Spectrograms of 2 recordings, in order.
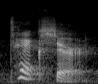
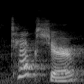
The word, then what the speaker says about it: TXTR: or is actually pronounced texture IC which I did there I see what you did so on the back it states pronounced texture that can - is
